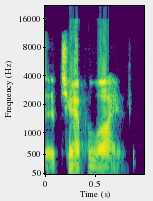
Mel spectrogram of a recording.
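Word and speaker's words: Atchafalaya: people try to lull you into thinking it's pronounced some other way, it's at Chapala.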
